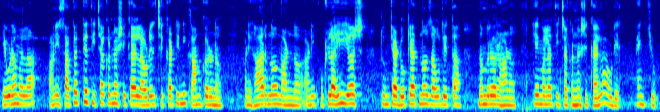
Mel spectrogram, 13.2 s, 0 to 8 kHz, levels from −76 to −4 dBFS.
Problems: constant background noise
